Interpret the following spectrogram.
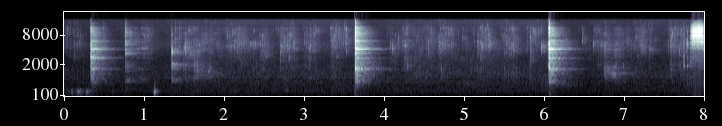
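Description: A spoon mixing chicken salad in a glass bowl, clinking against the bowl's side now and then, with two louder ringing clinks about three and a half and six seconds in.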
